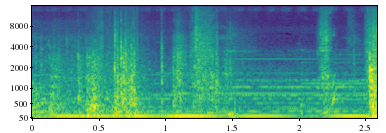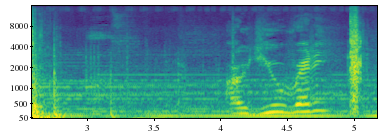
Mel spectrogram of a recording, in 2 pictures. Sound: items crashing

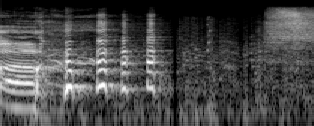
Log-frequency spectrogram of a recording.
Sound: chuckles

